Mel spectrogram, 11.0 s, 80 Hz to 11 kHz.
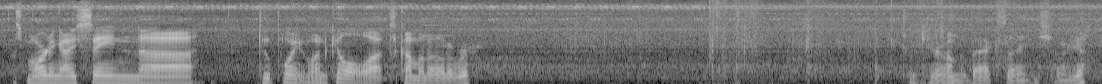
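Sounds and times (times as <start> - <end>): crickets trilling: 0.0 - 11.0
footsteps on grass: 5.6 - 10.3.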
